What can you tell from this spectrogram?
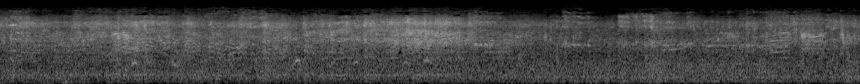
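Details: Giant fruit bat (flying fox) colony at Lansvale in Sydney, a dense, unbroken wash of high-pitched squeals, chatter and screeches from many animals at once, swelling slightly around the middle, with no pauses.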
